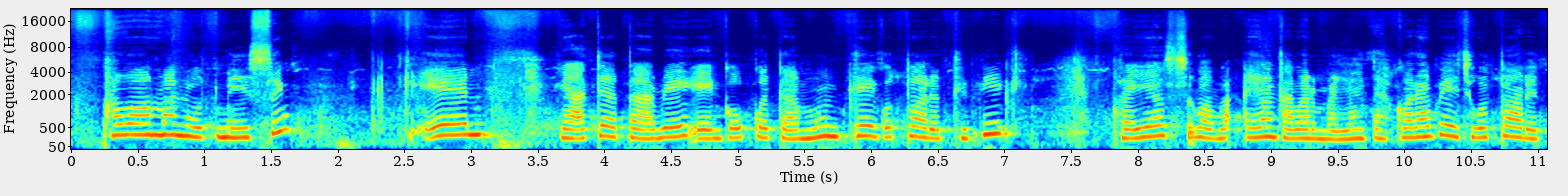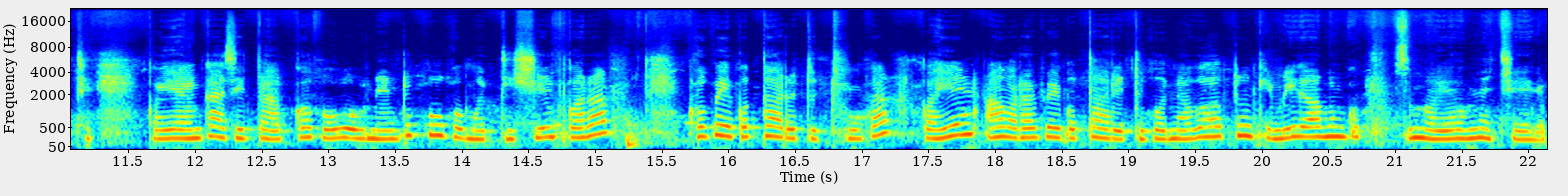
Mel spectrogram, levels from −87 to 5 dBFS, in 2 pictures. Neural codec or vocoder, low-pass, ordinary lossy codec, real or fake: codec, 44.1 kHz, 3.4 kbps, Pupu-Codec; none; none; fake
